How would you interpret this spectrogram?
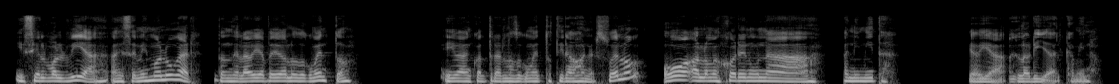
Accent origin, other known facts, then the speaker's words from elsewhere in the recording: Chile; como somos chilenos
